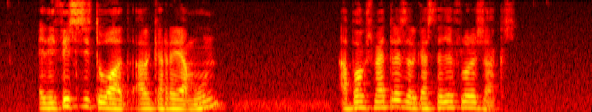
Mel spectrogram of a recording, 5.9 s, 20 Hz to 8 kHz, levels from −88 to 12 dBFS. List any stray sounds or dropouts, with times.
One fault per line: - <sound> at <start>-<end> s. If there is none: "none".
none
